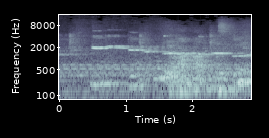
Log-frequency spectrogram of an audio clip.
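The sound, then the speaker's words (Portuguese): A long, steady whistle holds one high pitch for about a second, then shifts lower and continues faintly, over a busy, muffled background noise. “Vai ser mais ou menos assim mesmo. Vai ter esse assobio.”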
